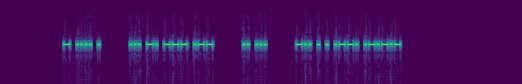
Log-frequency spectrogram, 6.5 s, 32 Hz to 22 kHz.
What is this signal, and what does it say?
Morse code, heard as a keyed tone, about 46 wpm, 700 Hz. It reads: THE SNOW IS DEEP.
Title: 2x Word-Spacing - Sentences from Top 500 Words - 45wpm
